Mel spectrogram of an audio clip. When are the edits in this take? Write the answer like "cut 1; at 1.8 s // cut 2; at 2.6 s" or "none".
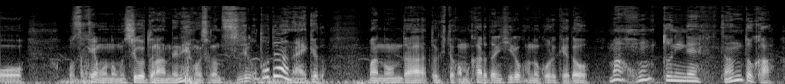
cut 1; at 6.0 s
